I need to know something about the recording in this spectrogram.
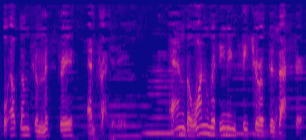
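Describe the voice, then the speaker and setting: A man hosting a radio mystery drama, narrating with measured, deliberate pauses. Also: mid-range voice, lively intonation. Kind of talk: theatrical scripted narration. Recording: dull old radio recording with music behind. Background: music.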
